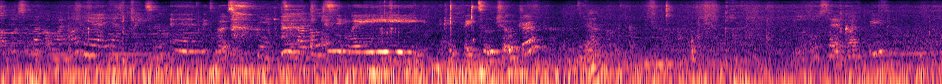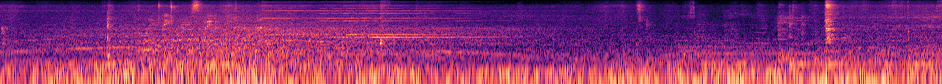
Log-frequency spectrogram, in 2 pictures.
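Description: A lift hums and rumbles steadily as it moves.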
